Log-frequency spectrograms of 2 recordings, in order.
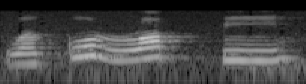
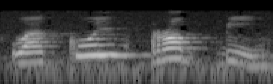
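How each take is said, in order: First: The l sound merges fully into the r. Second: The l sound is pronounced clearly before the r. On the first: The speaker calls it right. "jangan disebutkan lam. Terus masukkan kepada ra" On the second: The speaker calls it wrong.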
